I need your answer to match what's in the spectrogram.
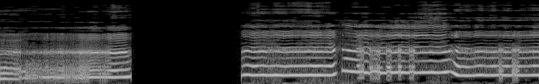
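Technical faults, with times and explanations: throughout: computer activity noise, a buzzing at roughly 100 Hz pulses about 30 dB under the music, following the machine's load rather than the musical content.
throughout: WMA compression, likely at a low bitrate, leaves heavy ringing, washy smearing and breathing hiss tied to the signal, unlike the load-driven, independent computer buzz.
1.31–2.42 s: playback stall, the music cuts out mid-flow for about 1.1 s, likely the player starving for data, then resumes where it stopped.
2.42 s onward: catch-up at higher speed, the backlog plays 1.1 times faster, raising pitch about one and a half semitones, a shift that persists to the end.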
